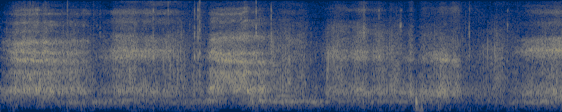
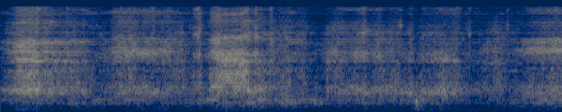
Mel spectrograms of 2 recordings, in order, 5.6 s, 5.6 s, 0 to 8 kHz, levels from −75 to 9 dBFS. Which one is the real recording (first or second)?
first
